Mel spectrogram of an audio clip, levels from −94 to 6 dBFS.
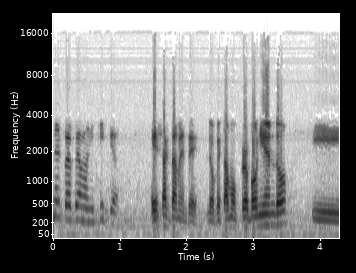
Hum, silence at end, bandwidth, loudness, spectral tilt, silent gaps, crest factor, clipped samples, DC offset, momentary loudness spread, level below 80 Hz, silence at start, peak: none; 0 s; 16.5 kHz; -14 LUFS; -3 dB/octave; none; 16 dB; under 0.1%; under 0.1%; 17 LU; -50 dBFS; 0 s; 0 dBFS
